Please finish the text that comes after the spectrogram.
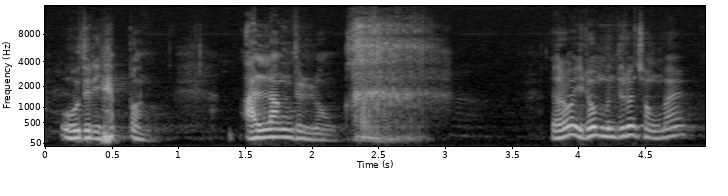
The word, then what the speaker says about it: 오드리 헵번: 예를 들어서 오드리 헵번, 이거 발음 잘못하면 오드리 헵반이라고 하는 사람도 있는데 오드리 헵번, 알랑들롱.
